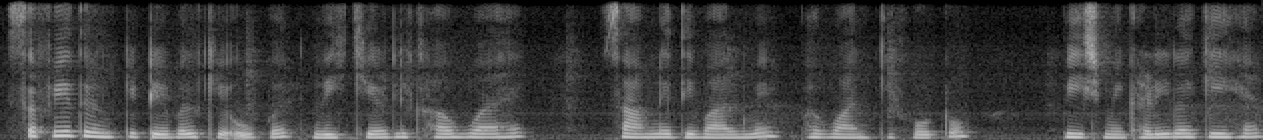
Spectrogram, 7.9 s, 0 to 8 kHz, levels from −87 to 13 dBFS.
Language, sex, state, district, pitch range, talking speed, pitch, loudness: Hindi, female, Haryana, Rohtak, 180-205 Hz, 160 wpm, 190 Hz, -18 LUFS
